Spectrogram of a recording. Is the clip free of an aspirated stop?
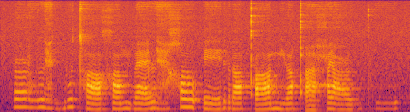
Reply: no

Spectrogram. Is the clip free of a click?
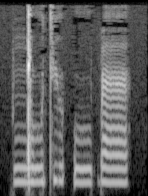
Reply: no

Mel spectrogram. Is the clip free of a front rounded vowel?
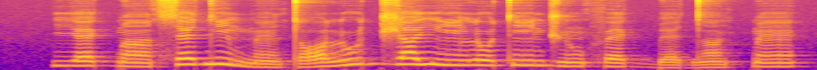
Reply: yes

